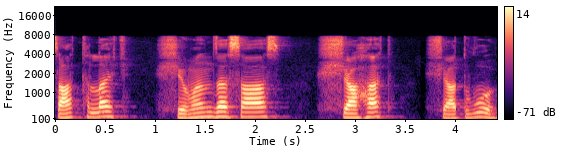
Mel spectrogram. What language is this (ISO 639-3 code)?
kas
